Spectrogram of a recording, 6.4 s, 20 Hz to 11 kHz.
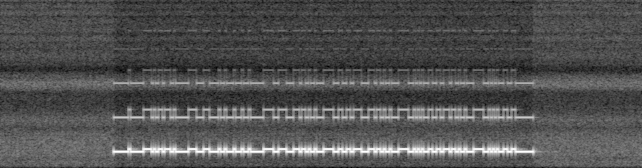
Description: RTTY (50 baud, 170 Hz shift), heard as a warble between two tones, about 1200 Hz centre. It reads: OM1TO 589 568 568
